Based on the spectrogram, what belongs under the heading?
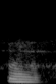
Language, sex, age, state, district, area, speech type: Manipuri, male, 45-60, Manipur, Churachandpur, rural, conversation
